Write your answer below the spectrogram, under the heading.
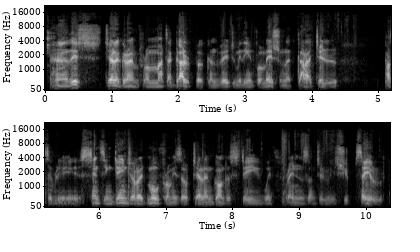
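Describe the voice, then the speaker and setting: An actor playing a suave, vain, cold-blooded master criminal, speaking with pompous, precise courtesy in old-time radio suspense style. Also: male voice, very deep voice, normal speed, vocal fry, sharp tone, dry recording, full character voice. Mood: coolly recounting.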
